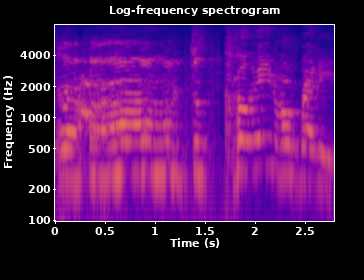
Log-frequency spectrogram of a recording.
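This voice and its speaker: Room echo is audible as a man speaks in a raised, projected voice. His intonation stays fairly even over light background noise. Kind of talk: comedy sketch dialogue. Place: home room. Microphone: camera far.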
